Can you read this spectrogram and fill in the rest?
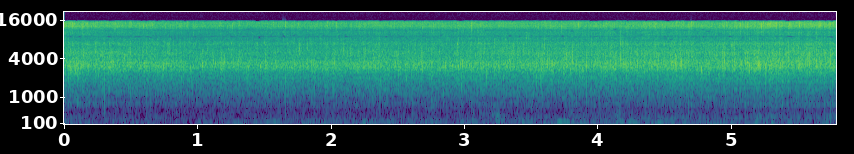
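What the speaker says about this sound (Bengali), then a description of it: "এখন আমি তেল গরম আছে, আলুগুলো ভেজে নেব।" Potatoes fry in hot oil, a steady even hiss of sizzling that holds at moderate loudness throughout, with no talking.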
